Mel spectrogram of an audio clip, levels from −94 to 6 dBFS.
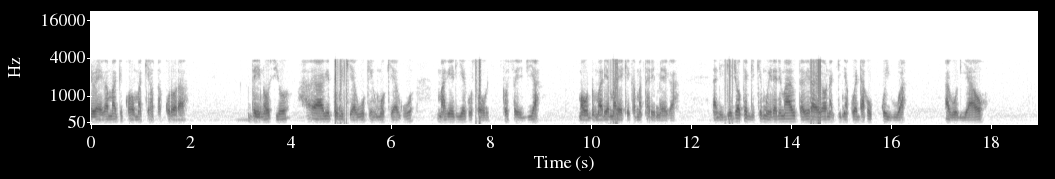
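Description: Bit errors on a digital phone line appear as five short bursts of crackle, at 4.88–5.16 s, 7.68–7.80 s, 10.36–10.53 s, 12.68–12.84 s and 14.38–14.60 s. Within each burst, a fraction of a percent of bits are flipped, and each flip corrupts one sample. Flips landing on the sign or upper bits of a sample produce sharp ticks. Between ticks, the speech passes unchanged through its 250 Hz to 3.7 kHz telephone band.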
